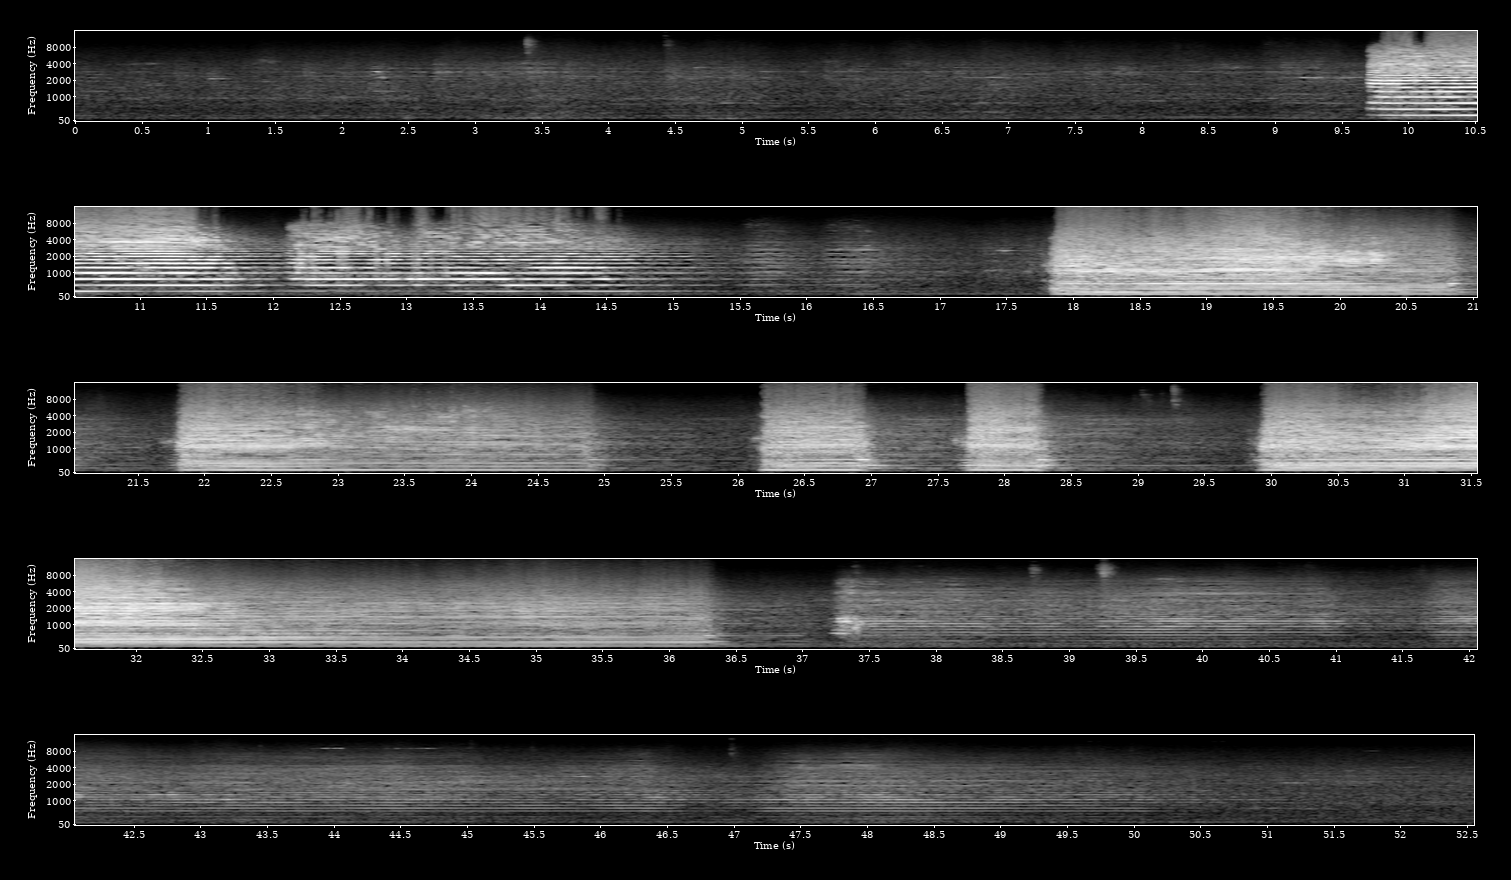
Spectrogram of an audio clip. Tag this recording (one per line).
hoot
horn
ship
alarm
